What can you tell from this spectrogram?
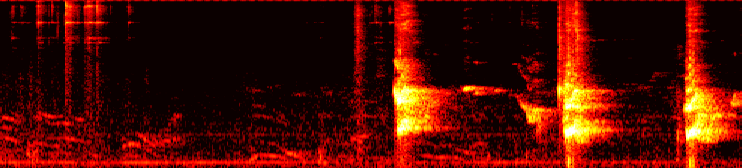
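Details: Foster puppy howling while getting used to being in a crate, heard in the background: short harsh yelps with a sliding whine between them, several outbursts over about three seconds after quieter scuffling.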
